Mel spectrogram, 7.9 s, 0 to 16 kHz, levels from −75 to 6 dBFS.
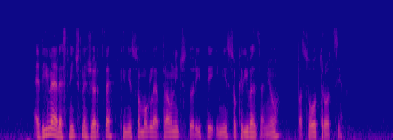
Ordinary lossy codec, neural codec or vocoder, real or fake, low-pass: none; none; real; 7.2 kHz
